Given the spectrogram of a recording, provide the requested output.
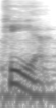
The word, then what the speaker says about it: Kiba: The name Kiya derived from the Mittanian goddess Kiba, pronounced Kiya.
